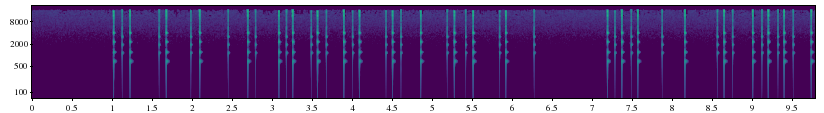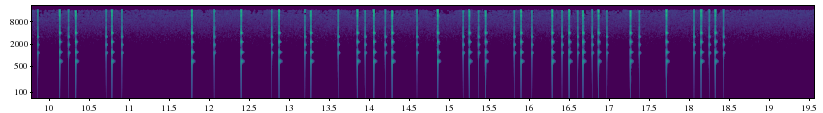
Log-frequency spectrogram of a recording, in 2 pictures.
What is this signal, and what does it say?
Morse code, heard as a telegraph sounder, hand-sent with a straight key, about 12 wpm. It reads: JERRY UNSER TOUCHED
